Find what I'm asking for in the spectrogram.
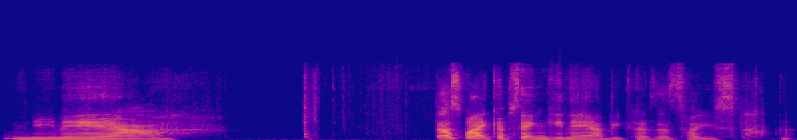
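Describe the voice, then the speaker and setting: A chatty woman with a bright, forward voice, co-hosting a crafting livestream and talking freely while she works. Her first language is Spanish, and she often pauses to hunt for a word and correct herself. The sound is close and dry, with little room echo. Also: low voice, fairly even intonation. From United States. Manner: chatty, searching for words, self-correcting. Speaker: co-host of a scrapbooking livestream. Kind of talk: casual chat while crafting.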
